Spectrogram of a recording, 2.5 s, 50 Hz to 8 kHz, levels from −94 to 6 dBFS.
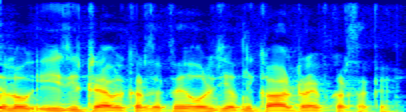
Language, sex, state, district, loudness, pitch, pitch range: Hindi, male, Himachal Pradesh, Shimla, -17 LUFS, 110 Hz, 105-110 Hz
